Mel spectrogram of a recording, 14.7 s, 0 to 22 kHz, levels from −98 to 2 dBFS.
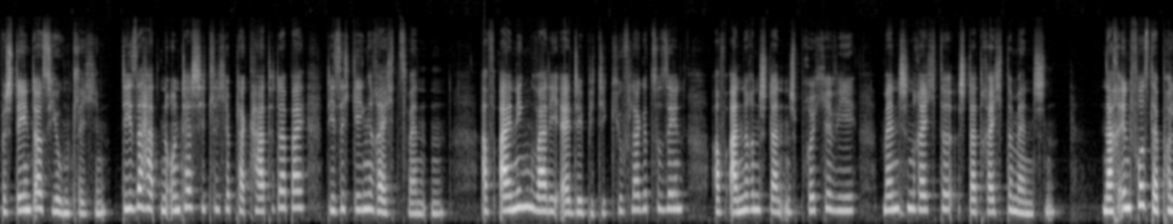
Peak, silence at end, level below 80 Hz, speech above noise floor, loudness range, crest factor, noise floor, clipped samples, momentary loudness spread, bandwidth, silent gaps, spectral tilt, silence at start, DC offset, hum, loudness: -2 dBFS; 0 s; -62 dBFS; 39 dB; 3 LU; 22 dB; -62 dBFS; under 0.1%; 13 LU; 13 kHz; none; -4.5 dB/octave; 0 s; under 0.1%; none; -23 LUFS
